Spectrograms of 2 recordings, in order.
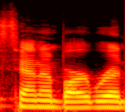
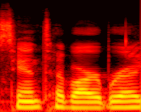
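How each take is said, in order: First: The T in Santa is dropped. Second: The T in Santa is clearly pronounced. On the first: "Like you say Santa Barbara"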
